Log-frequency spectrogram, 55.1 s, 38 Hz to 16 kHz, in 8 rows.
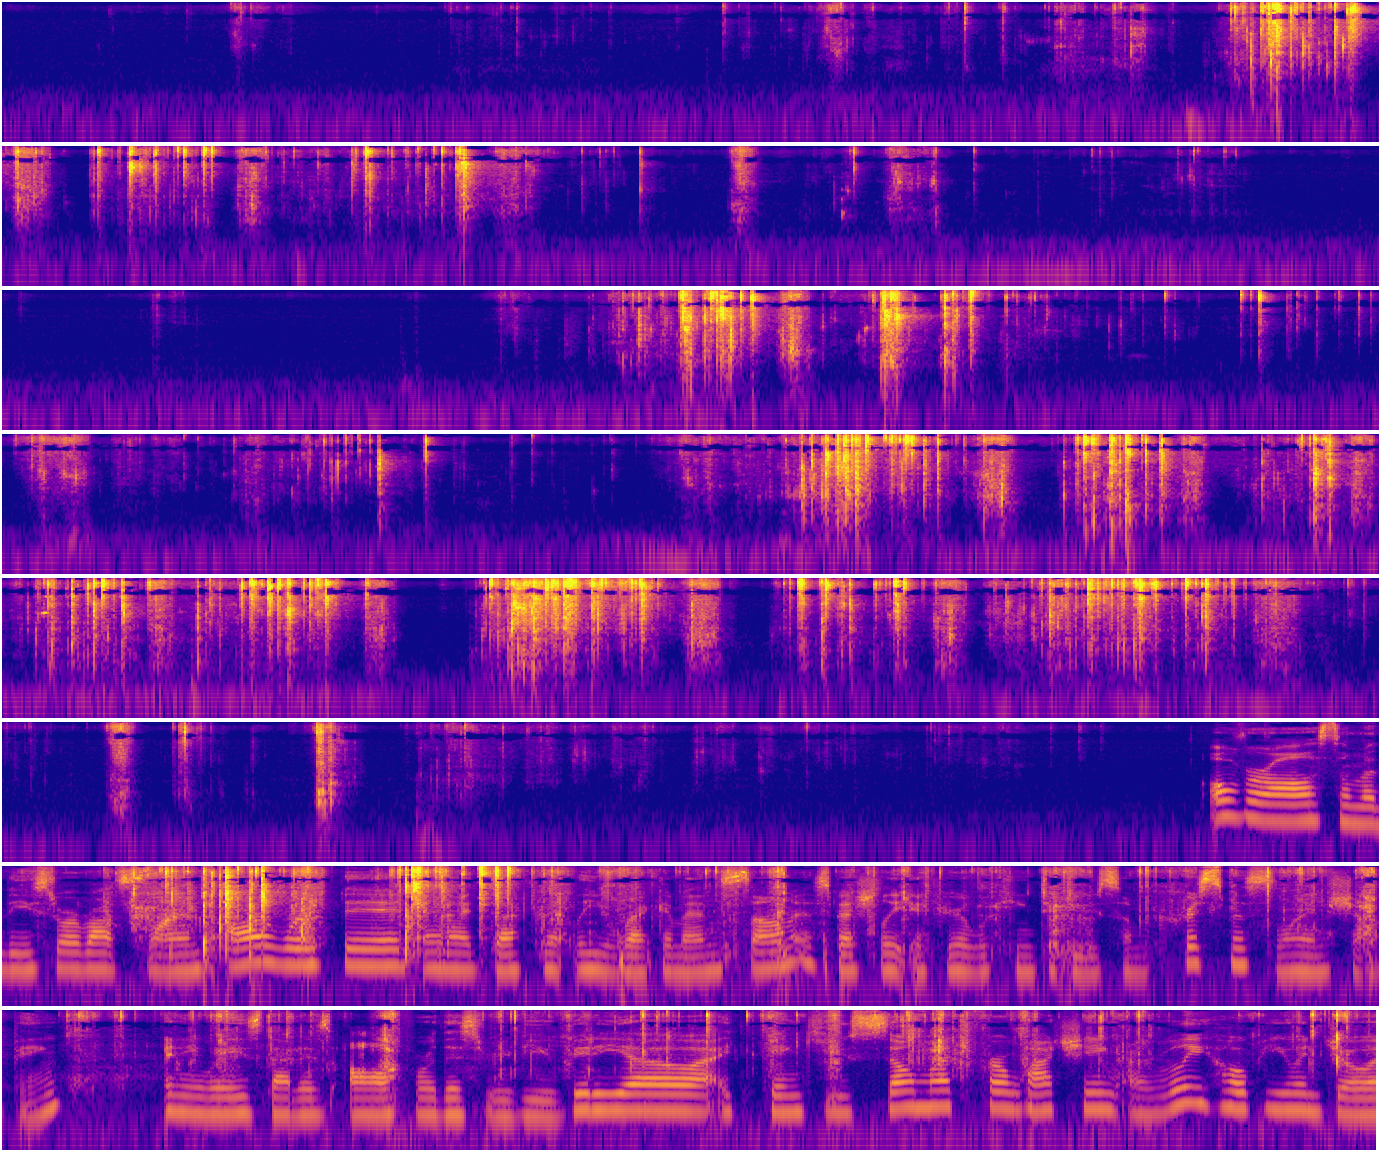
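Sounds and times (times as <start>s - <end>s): slime squelching wet clicks: 41.8s - 55.0s.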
